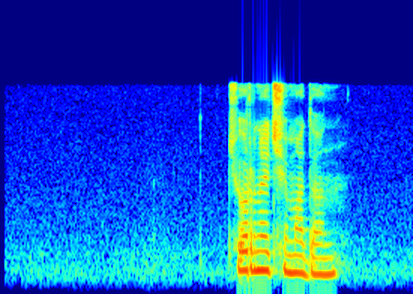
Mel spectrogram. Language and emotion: Russian, neutral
